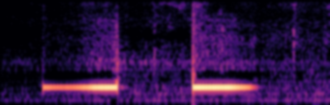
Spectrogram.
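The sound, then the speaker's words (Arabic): Telephone line tone as a caller connects: two identical low-pitched electronic beeps, each about half a second long and separated by a pause of similar length, clear and alone. “معنا اتصال.”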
